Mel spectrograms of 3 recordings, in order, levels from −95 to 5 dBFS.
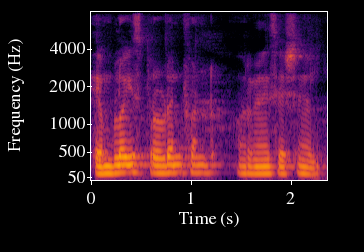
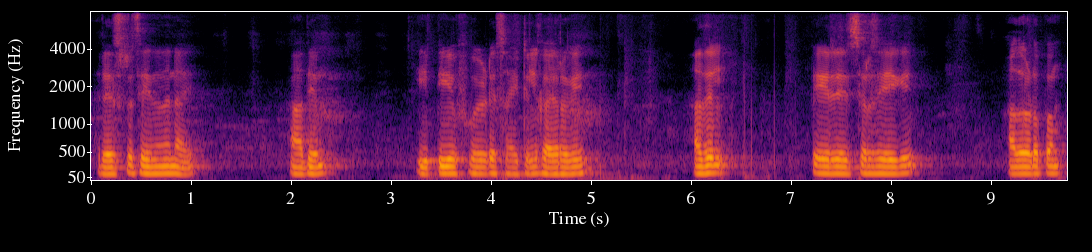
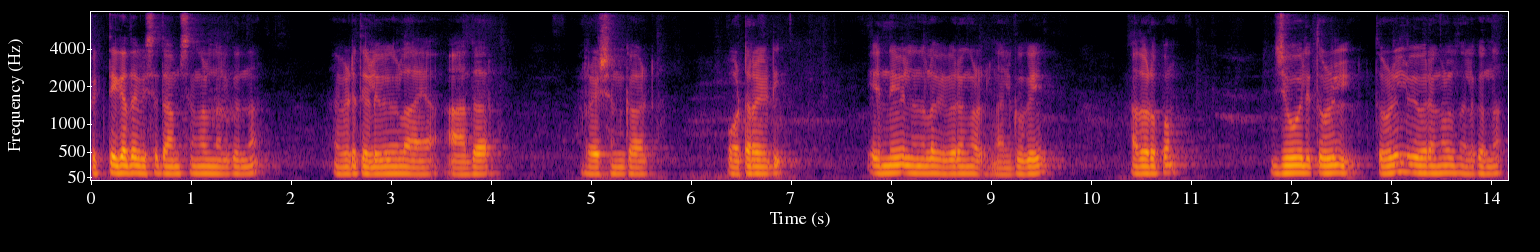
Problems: low volume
